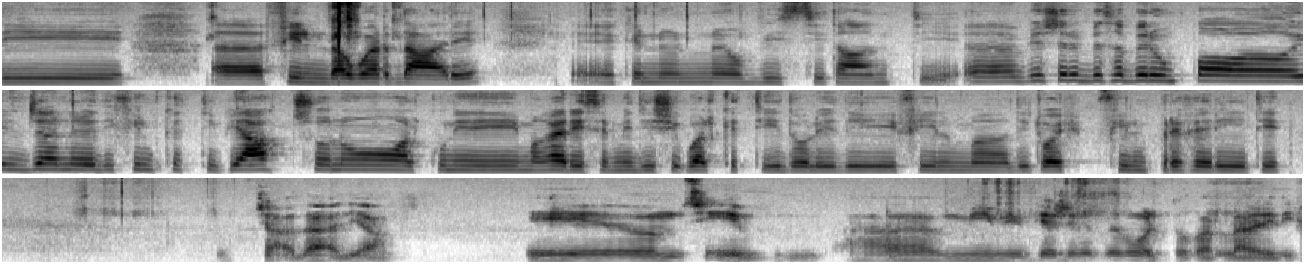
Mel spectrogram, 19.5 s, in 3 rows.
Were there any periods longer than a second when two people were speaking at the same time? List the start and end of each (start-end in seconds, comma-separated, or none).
none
